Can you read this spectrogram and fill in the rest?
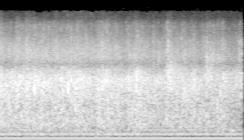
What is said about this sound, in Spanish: Eh, hermano amado, démosle ese aplauso al Señor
